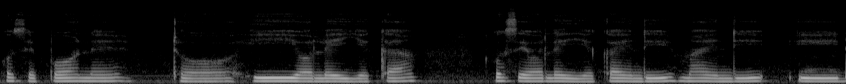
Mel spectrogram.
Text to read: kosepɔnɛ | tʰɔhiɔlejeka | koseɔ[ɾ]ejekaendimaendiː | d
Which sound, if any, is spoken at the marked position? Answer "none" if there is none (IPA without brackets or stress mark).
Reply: l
